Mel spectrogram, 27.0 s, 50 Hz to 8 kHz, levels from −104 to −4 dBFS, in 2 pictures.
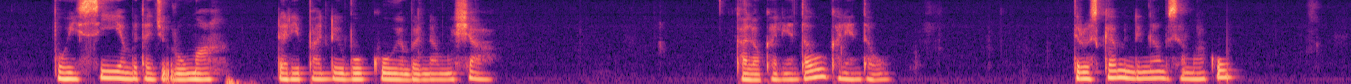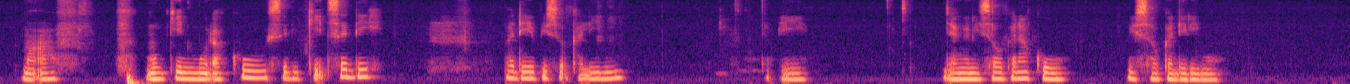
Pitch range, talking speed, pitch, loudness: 165-185 Hz, 75 wpm, 170 Hz, -20 LUFS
